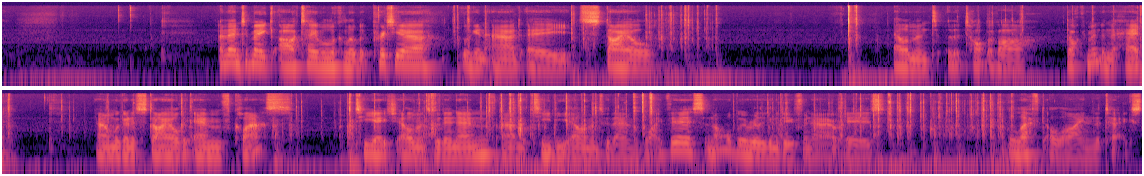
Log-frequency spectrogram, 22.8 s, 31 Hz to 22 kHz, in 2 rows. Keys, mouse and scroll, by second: 3.9 click, 4.6 Return, 5.5-7.5 typing, 8.5 Return, 9.8 Up, 10.2 End, 11.4 Return, 12.2-22.0 typing.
